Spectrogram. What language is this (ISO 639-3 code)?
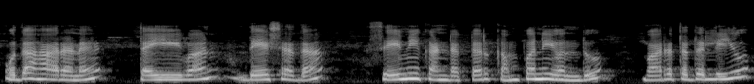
kan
